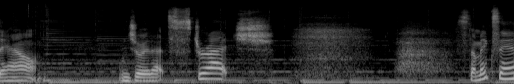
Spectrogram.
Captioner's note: inhales and exhales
